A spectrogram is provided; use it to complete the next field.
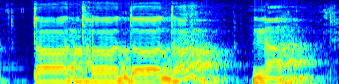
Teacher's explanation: अब ता वर्ग है तो ता से डी, ता वर्ग है तो डी से दंत, दंत से आपका ये जो है ता वर्ग पूरा प्रोनाउंसिएशन होगा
